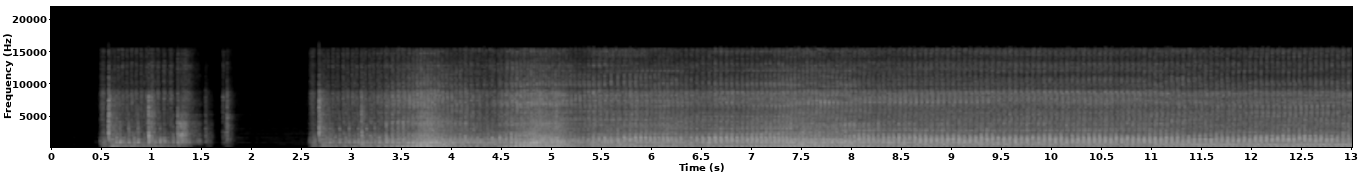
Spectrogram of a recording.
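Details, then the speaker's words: Yamaha Mio Sporty scooter: after a couple of cranks catches into a harsh, clattering idle with coarse top-end rattle that gets louder as throttle opens. "Jadi seperti itu, semakin ditarik tuas gas semakin mengeluarkan suara kasar di motor Mio Sporty ini."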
